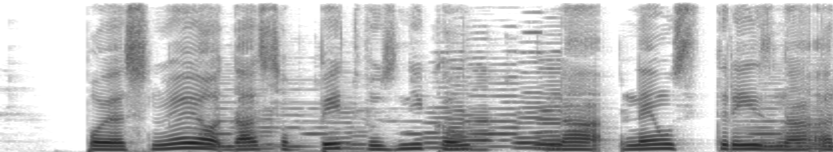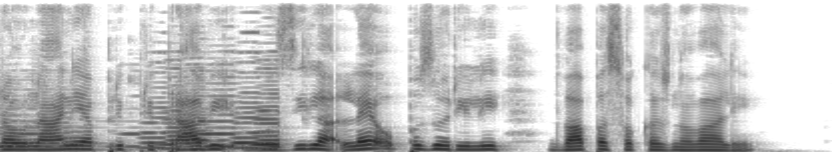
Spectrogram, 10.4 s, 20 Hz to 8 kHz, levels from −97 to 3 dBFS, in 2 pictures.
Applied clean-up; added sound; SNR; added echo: classical method log-MMSE.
